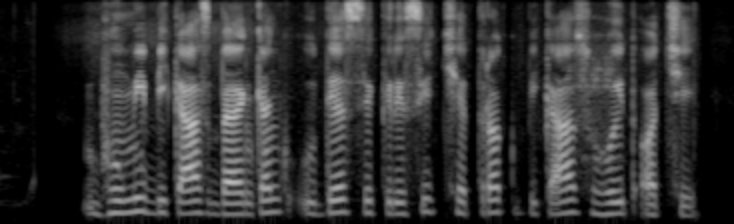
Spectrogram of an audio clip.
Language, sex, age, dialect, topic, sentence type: Maithili, male, 18-24, Southern/Standard, banking, statement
